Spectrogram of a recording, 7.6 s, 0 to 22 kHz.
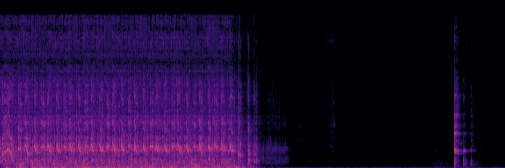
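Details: Leftover Honda CX500 engine on a test bench with no exhaust or cooling, cranked via a 12V wire: steady starter churning at about three beats a second, never firing; spark present but coil leads swapped, so firing at the wrong moment.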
